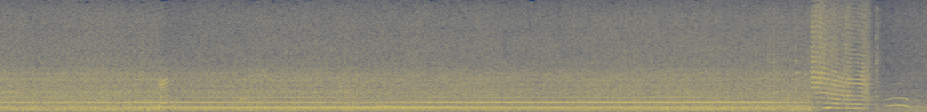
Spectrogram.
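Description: A chainsaw head whines as it cuts through a tree trunk.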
